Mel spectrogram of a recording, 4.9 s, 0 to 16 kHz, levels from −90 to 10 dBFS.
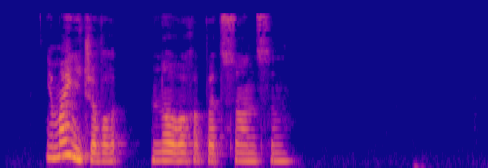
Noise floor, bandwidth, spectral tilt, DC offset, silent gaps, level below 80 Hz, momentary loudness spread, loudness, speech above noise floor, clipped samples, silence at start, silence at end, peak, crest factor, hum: -82 dBFS; 11.5 kHz; -6 dB/octave; under 0.1%; none; -70 dBFS; 19 LU; -25 LUFS; 58 dB; under 0.1%; 0.45 s; 1.95 s; -8 dBFS; 20 dB; none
